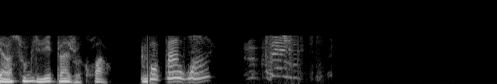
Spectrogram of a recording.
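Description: From 2.78 to 4.57 s the audio turns choppy and robotic, with a stuttering texture. This is repeated packet loss: many short holes, none longer than 44 ms, were patched by stretching the preceding sound, so about a third of that stretch is concealment rather than real signal. The audio carries nothing above 4 kHz, which points to a narrowband call codec such as G.711.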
